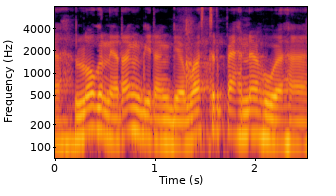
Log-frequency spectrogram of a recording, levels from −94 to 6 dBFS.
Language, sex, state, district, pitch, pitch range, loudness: Hindi, male, Jharkhand, Garhwa, 135 Hz, 115-155 Hz, -14 LUFS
